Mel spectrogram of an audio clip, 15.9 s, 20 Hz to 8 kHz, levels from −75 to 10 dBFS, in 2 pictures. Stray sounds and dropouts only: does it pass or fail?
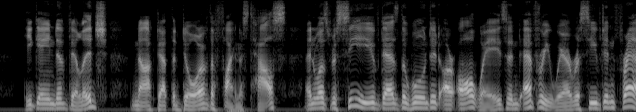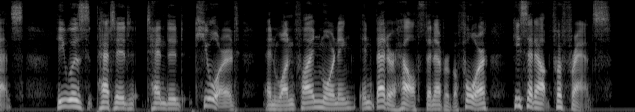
pass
